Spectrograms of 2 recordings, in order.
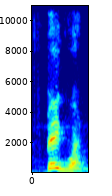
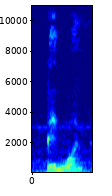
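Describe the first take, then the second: First: "Big one" said firmly at full voice; "Big one" repeated with strong stress; emphatic repeat. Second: "big one" said much softer, almost breathed out; "big one" whispered low and soft; hushed. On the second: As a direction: drop the voice right down on "big one". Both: Shown as a demonstration.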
